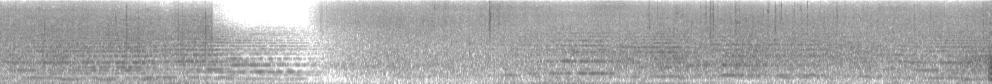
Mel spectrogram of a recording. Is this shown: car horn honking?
no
